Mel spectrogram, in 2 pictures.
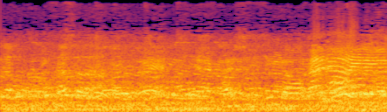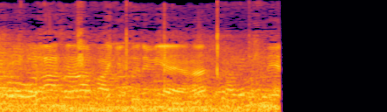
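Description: A crowd of men talk over one another outdoors.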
